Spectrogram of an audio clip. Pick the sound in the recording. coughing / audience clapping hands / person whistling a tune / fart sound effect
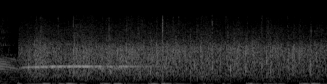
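audience clapping hands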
